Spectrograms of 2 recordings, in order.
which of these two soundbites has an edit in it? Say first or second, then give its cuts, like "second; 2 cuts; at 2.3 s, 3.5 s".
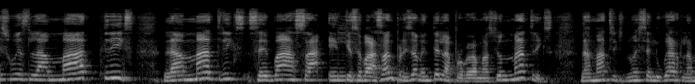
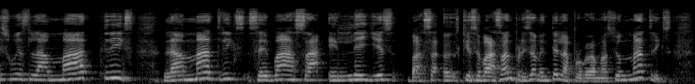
first; 1 cut; at 3.5 s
